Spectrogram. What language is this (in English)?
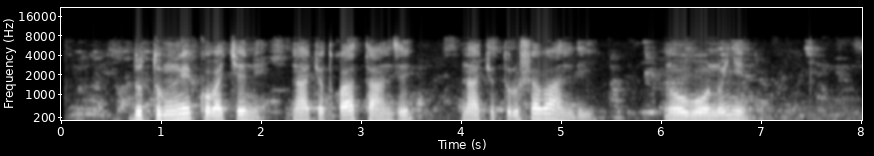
Kinyarwanda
